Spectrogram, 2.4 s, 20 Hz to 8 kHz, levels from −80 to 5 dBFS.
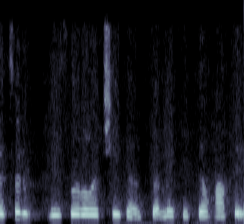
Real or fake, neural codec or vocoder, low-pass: real; none; 7.2 kHz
